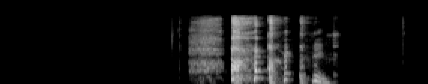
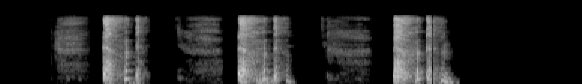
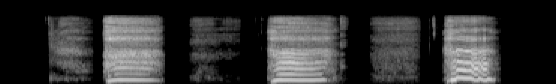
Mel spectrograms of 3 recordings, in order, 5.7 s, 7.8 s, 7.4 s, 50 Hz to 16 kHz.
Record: {"cough_length": "5.7 s", "cough_amplitude": 24301, "cough_signal_mean_std_ratio": 0.25, "three_cough_length": "7.8 s", "three_cough_amplitude": 24605, "three_cough_signal_mean_std_ratio": 0.31, "exhalation_length": "7.4 s", "exhalation_amplitude": 26422, "exhalation_signal_mean_std_ratio": 0.46, "survey_phase": "alpha (2021-03-01 to 2021-08-12)", "age": "45-64", "gender": "Female", "wearing_mask": "No", "symptom_none": true, "smoker_status": "Never smoked", "respiratory_condition_asthma": false, "respiratory_condition_other": false, "recruitment_source": "REACT", "submission_delay": "1 day", "covid_test_result": "Negative", "covid_test_method": "RT-qPCR"}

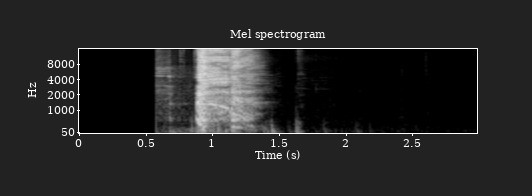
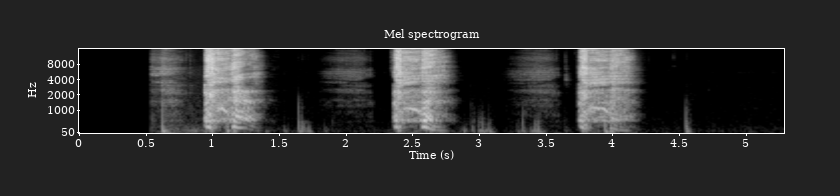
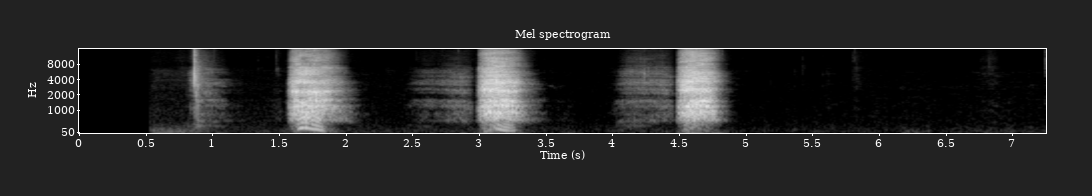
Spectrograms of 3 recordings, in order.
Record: {"cough_length": "3.0 s", "cough_amplitude": 32768, "cough_signal_mean_std_ratio": 0.27, "three_cough_length": "5.3 s", "three_cough_amplitude": 32768, "three_cough_signal_mean_std_ratio": 0.33, "exhalation_length": "7.3 s", "exhalation_amplitude": 32766, "exhalation_signal_mean_std_ratio": 0.28, "survey_phase": "beta (2021-08-13 to 2022-03-07)", "age": "65+", "gender": "Male", "wearing_mask": "No", "symptom_none": true, "smoker_status": "Never smoked", "respiratory_condition_asthma": true, "respiratory_condition_other": false, "recruitment_source": "REACT", "submission_delay": "1 day", "covid_test_result": "Negative", "covid_test_method": "RT-qPCR", "influenza_a_test_result": "Negative", "influenza_b_test_result": "Negative"}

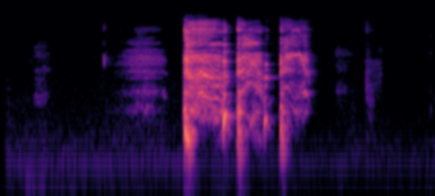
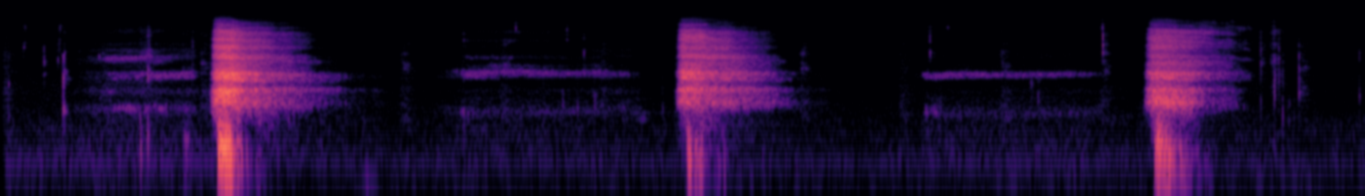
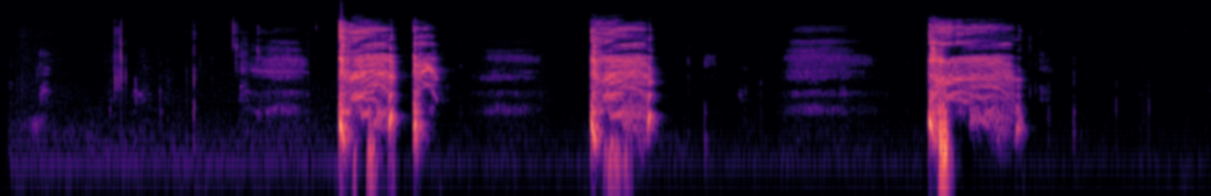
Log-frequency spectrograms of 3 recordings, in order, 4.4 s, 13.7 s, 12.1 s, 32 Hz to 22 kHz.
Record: {"cough_length": "4.4 s", "cough_amplitude": 26297, "cough_signal_mean_std_ratio": 0.36, "exhalation_length": "13.7 s", "exhalation_amplitude": 29280, "exhalation_signal_mean_std_ratio": 0.26, "three_cough_length": "12.1 s", "three_cough_amplitude": 31664, "three_cough_signal_mean_std_ratio": 0.29, "survey_phase": "beta (2021-08-13 to 2022-03-07)", "age": "45-64", "gender": "Female", "wearing_mask": "No", "symptom_none": true, "symptom_onset": "4 days", "smoker_status": "Ex-smoker", "respiratory_condition_asthma": false, "respiratory_condition_other": false, "recruitment_source": "REACT", "submission_delay": "1 day", "covid_test_result": "Negative", "covid_test_method": "RT-qPCR", "influenza_a_test_result": "Negative", "influenza_b_test_result": "Negative"}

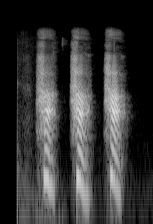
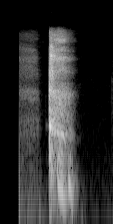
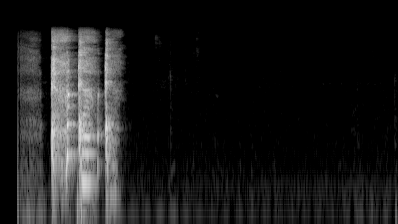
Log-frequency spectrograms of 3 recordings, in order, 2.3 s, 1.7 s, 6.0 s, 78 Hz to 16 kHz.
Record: {"exhalation_length": "2.3 s", "exhalation_amplitude": 31204, "exhalation_signal_mean_std_ratio": 0.41, "cough_length": "1.7 s", "cough_amplitude": 31894, "cough_signal_mean_std_ratio": 0.31, "three_cough_length": "6.0 s", "three_cough_amplitude": 29540, "three_cough_signal_mean_std_ratio": 0.25, "survey_phase": "beta (2021-08-13 to 2022-03-07)", "age": "45-64", "gender": "Female", "wearing_mask": "No", "symptom_none": true, "smoker_status": "Ex-smoker", "respiratory_condition_asthma": false, "respiratory_condition_other": false, "recruitment_source": "REACT", "submission_delay": "2 days", "covid_test_result": "Negative", "covid_test_method": "RT-qPCR", "influenza_a_test_result": "Unknown/Void", "influenza_b_test_result": "Unknown/Void"}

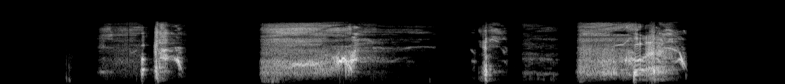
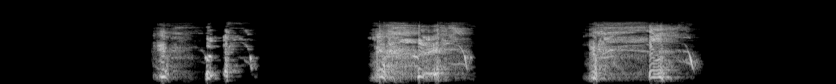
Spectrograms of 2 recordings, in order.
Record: {"exhalation_length": "7.9 s", "exhalation_amplitude": 32767, "exhalation_signal_mean_std_ratio": 0.44, "three_cough_length": "8.4 s", "three_cough_amplitude": 31087, "three_cough_signal_mean_std_ratio": 0.42, "survey_phase": "alpha (2021-03-01 to 2021-08-12)", "age": "45-64", "gender": "Male", "wearing_mask": "No", "symptom_cough_any": true, "symptom_diarrhoea": true, "symptom_fatigue": true, "symptom_change_to_sense_of_smell_or_taste": true, "symptom_onset": "3 days", "smoker_status": "Ex-smoker", "respiratory_condition_asthma": false, "respiratory_condition_other": false, "recruitment_source": "Test and Trace", "submission_delay": "2 days", "covid_test_result": "Positive", "covid_test_method": "RT-qPCR", "covid_ct_value": 21.1, "covid_ct_gene": "ORF1ab gene", "covid_ct_mean": 21.7, "covid_viral_load": "75000 copies/ml", "covid_viral_load_category": "Low viral load (10K-1M copies/ml)"}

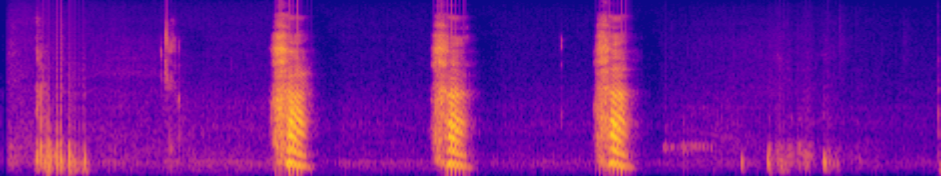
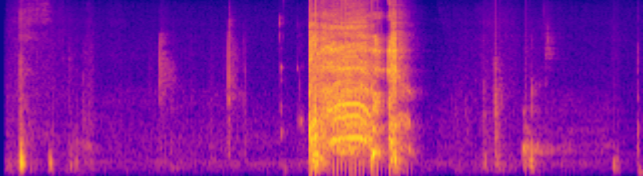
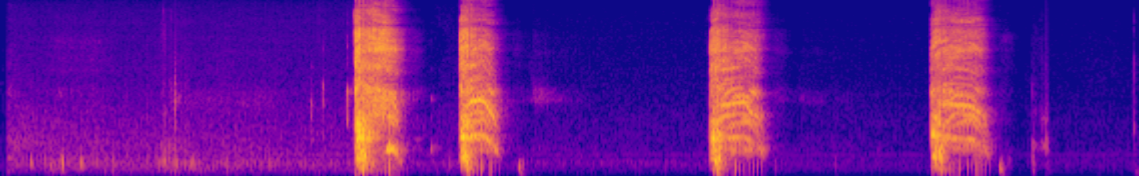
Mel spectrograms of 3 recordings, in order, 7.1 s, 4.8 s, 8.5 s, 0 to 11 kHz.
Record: {"exhalation_length": "7.1 s", "exhalation_amplitude": 30024, "exhalation_signal_mean_std_ratio": 0.23, "cough_length": "4.8 s", "cough_amplitude": 32768, "cough_signal_mean_std_ratio": 0.3, "three_cough_length": "8.5 s", "three_cough_amplitude": 32768, "three_cough_signal_mean_std_ratio": 0.28, "survey_phase": "beta (2021-08-13 to 2022-03-07)", "age": "45-64", "gender": "Female", "wearing_mask": "No", "symptom_sore_throat": true, "symptom_headache": true, "symptom_onset": "8 days", "smoker_status": "Ex-smoker", "respiratory_condition_asthma": false, "respiratory_condition_other": false, "recruitment_source": "REACT", "submission_delay": "0 days", "covid_test_result": "Negative", "covid_test_method": "RT-qPCR"}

